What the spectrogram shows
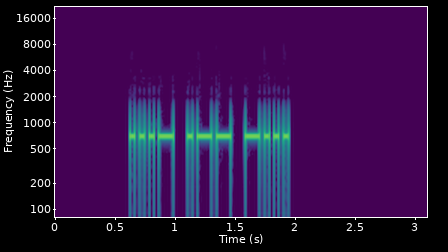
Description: Morse code, heard as a keyed tone, about 30 wpm, 700 Hz. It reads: VWB
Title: Three Challenging Letter-Number Combinations 30wpm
